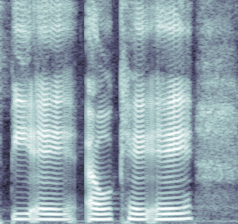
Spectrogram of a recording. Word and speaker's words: Balka: I believe her last name is pronounced Balka. It's Balka. She's a writer and a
